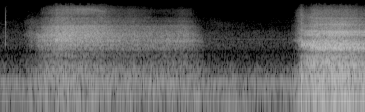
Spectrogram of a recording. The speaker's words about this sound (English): Okay, we'll do it a third time. And this time I want you to breathe in joy.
